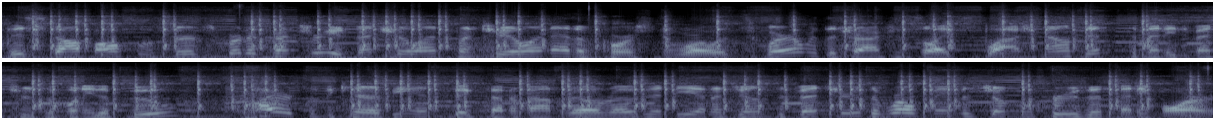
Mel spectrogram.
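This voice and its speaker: A man's voice: on the high side, fast talker. A man giving a folksy theme park ride spiel as a train announcer, rattling off his lines over noise.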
